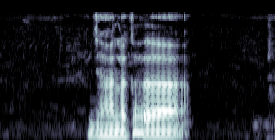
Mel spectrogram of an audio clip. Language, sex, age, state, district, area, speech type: Santali, male, 18-30, West Bengal, Purba Bardhaman, rural, spontaneous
